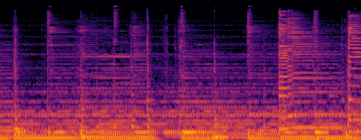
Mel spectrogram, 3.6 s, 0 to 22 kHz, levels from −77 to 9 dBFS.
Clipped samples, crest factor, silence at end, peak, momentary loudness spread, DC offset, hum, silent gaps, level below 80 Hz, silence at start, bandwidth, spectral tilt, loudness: under 0.1%; 14 dB; 0 s; 0 dBFS; 4 LU; under 0.1%; none; none; -20 dBFS; 0 s; 18 kHz; -5.5 dB/octave; -16 LUFS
